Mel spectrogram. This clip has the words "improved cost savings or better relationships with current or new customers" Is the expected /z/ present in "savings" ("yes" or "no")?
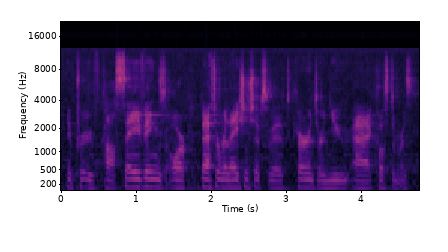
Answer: yes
